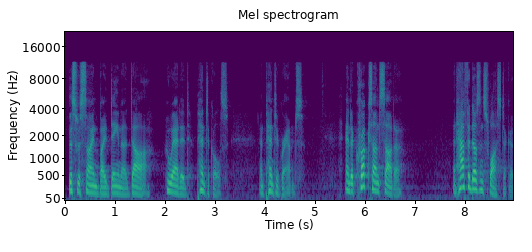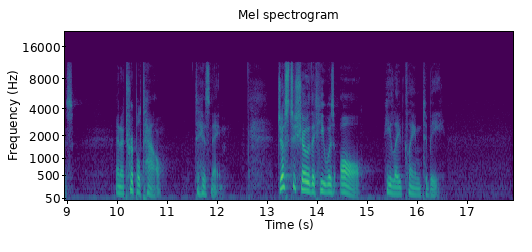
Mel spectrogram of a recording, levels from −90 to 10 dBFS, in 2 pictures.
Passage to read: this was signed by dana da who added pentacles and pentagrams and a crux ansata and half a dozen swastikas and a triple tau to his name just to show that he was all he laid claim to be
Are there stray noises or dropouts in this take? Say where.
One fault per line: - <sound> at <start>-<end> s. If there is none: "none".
none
